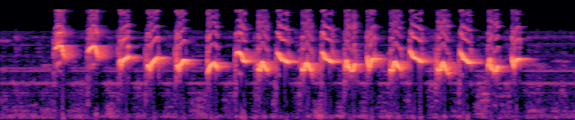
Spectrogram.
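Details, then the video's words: Greater green leafbird delivering lure song to provoke a reply from another leafbird: an unbroken series of about eighteen loud whistled notes, each dipping then rising slightly, evenly spaced about three per second. "PANCINGAN CUCAK IJO GACOR UNTUK CUCAK IJO BAHAN BIAR EMOSI DAN LANGSUNG NYAUT"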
